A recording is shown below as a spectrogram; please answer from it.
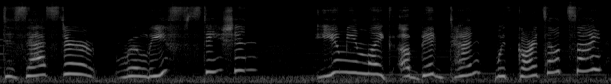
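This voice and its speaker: A woman voicing a tiny, chirpy, childlike fairy girl companion in a video game, squeaky and blunt. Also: big pitch swings, takes it slowly, over music, full character voice. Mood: eager. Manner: refers to self in third person, blunt. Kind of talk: video game character acting.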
